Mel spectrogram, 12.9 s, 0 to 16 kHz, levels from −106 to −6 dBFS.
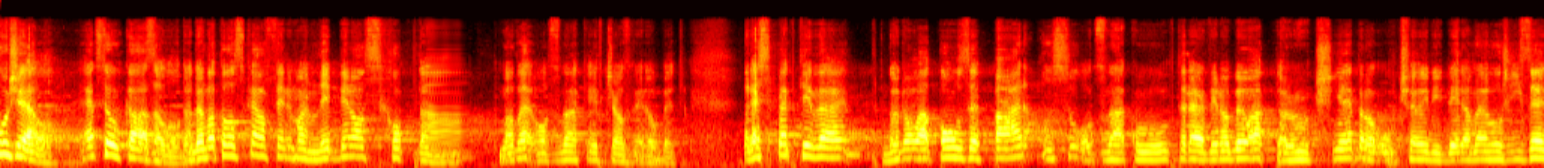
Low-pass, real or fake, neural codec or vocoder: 10.8 kHz; fake; codec, 24 kHz, 0.9 kbps, WavTokenizer, medium music audio release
